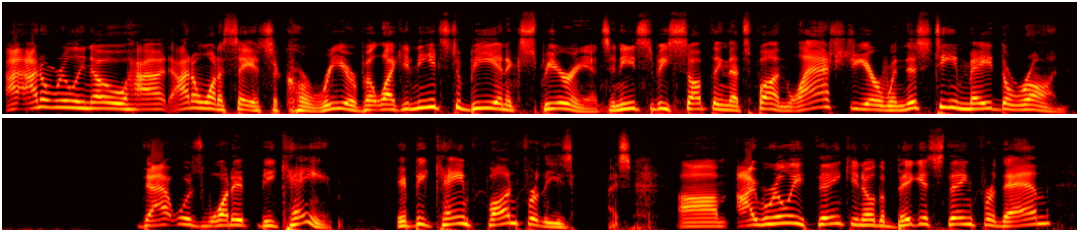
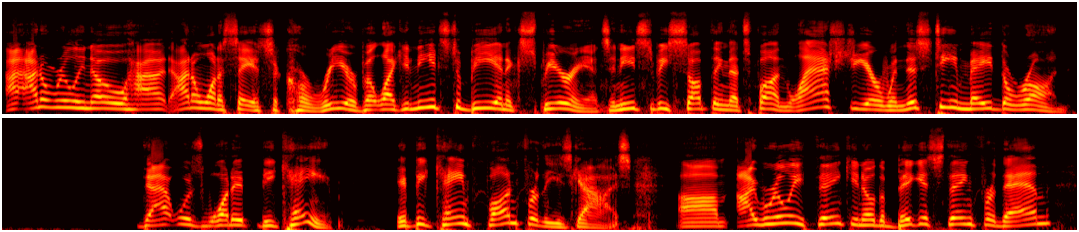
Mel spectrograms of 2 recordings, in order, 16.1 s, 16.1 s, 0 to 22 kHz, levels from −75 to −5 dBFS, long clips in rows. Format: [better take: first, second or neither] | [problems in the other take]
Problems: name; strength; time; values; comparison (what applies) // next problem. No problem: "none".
second | audio cutting out; at 12 s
